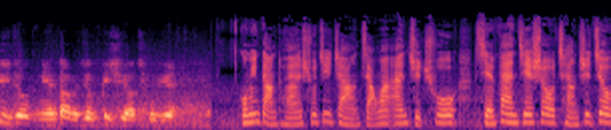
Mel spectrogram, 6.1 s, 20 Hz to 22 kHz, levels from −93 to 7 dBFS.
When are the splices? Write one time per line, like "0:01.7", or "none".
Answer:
0:02.2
